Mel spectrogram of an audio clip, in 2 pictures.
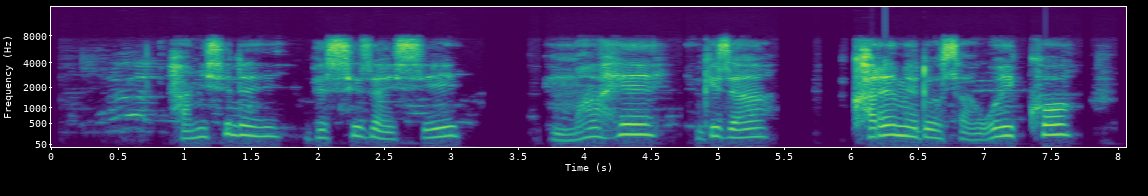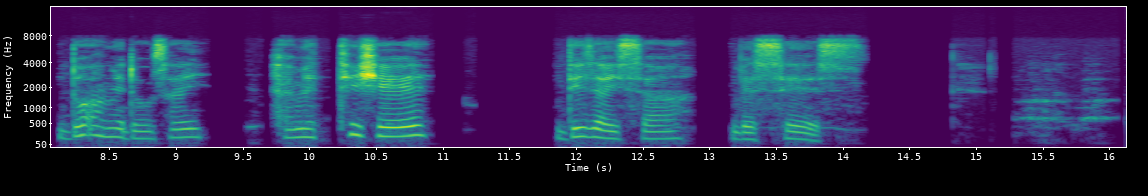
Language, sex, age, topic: Gamo, male, 25-35, agriculture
